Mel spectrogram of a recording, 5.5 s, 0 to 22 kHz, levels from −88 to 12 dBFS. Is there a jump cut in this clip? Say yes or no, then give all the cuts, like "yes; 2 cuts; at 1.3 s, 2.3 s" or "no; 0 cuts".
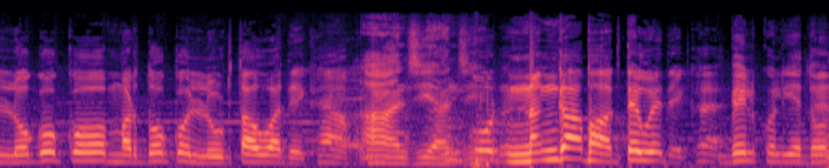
no; 0 cuts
